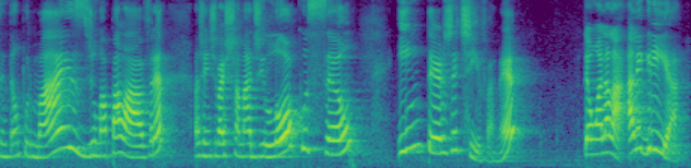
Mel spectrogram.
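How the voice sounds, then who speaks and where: A woman teacher walks through a grammar lesson in a high, animated voice that rises and falls widely. She speaks slowly and explains each point step by step, often pausing to check in with her listeners. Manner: acts out interjections with varied intonation.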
